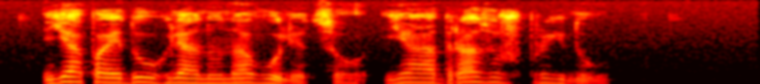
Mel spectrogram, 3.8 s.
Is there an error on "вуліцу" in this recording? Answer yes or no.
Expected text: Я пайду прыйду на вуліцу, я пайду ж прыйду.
no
